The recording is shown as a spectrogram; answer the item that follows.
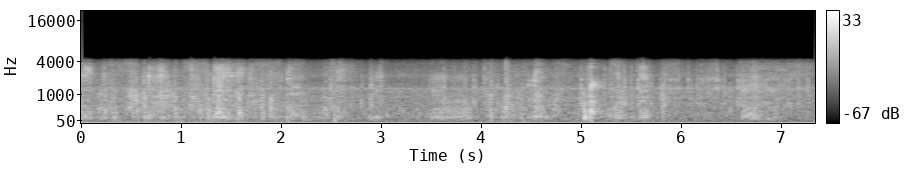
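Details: Ax, a female Boston Terrier playing in her bed indoors, gives short piglike snorts and grunts over steady rustling of bedding, with a few louder bursts.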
